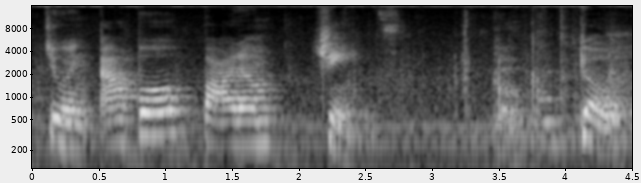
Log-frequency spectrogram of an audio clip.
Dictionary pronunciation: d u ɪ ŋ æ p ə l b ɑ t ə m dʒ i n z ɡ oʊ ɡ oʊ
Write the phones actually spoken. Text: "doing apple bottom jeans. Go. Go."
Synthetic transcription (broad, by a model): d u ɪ ŋ æ p ə l b ɑ t ə m tʃ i n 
